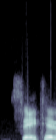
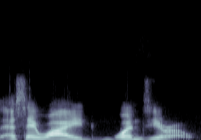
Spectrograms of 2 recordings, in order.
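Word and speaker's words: SAY10: Satan is a fun song and cuz he's saying like Yeah, it's spelled s a y10. So he's literally saying say 10, but you know what he's doing.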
